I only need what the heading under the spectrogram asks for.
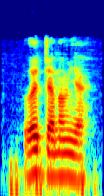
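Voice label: "лӧддза-номъя", Komi, male; kpv audio dict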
